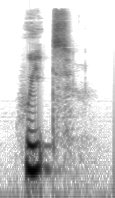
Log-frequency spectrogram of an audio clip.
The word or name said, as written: wheat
